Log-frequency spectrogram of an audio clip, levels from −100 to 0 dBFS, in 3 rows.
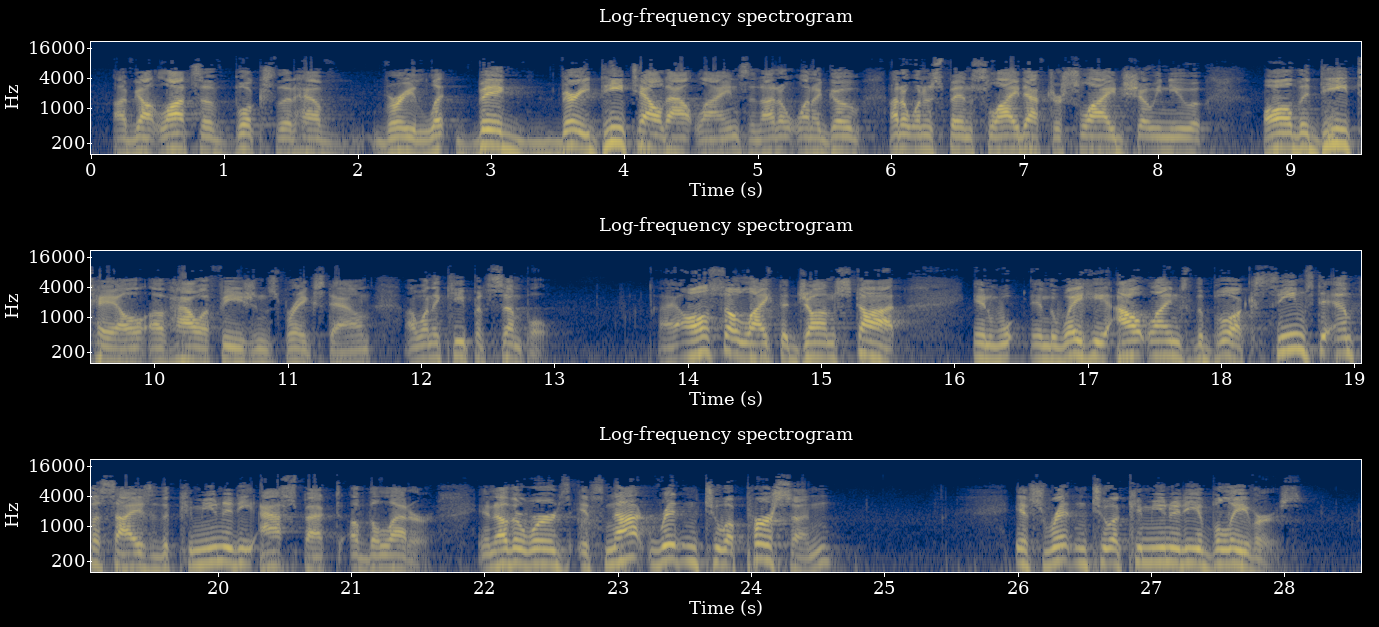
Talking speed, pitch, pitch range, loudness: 160 wpm, 145 Hz, 130-170 Hz, -28 LUFS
